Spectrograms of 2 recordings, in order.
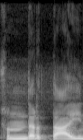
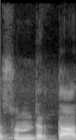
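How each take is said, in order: First: "सुंदरताई" with an extra ee ending; wrong form demonstrated. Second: "सुंदरता" ending on long taa; correct form demonstrated. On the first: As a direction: end "सुंदरताई" on taa-ee. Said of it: "सुंदरताई नहीं होता". ("सुंदरताई" के अंत में ई जोड़कर) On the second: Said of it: "सुंदरता तक ही होता". ("सुंदरता" अंत में केवल ता) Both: Shown as a demonstration.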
